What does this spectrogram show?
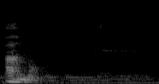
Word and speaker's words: emment: Ça veut dire que prudent se termine par ENT, l'adverbe doit se terminer par E, 2M, ENT et ce E, 2M, ENT se prononce amant.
